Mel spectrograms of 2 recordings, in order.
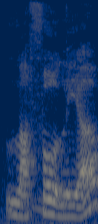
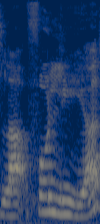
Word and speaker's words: La Folia: For much of my life, I have pronounced this La Folia, which you may also know it as that.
